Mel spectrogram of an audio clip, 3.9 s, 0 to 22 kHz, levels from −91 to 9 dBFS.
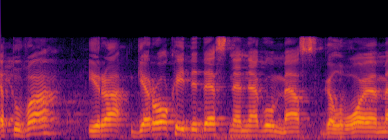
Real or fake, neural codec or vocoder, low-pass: real; none; 7.2 kHz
